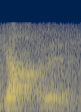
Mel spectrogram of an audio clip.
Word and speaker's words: Яхве: И там уже не «эхье», «ашер», «эхье», а стоит всего лишь одно слово, которое филологи сейчас произносят как «яхве».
